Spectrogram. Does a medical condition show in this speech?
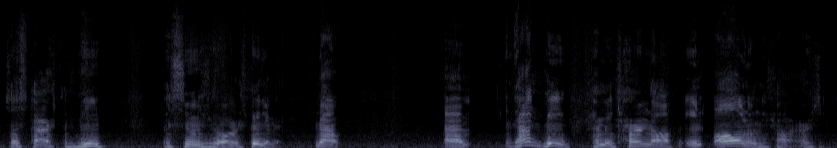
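Yes: mouth cancer surgery.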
